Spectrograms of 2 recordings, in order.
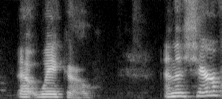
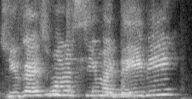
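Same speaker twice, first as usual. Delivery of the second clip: higher, eager offer to the audience; excited to show; 7 semitones higher than usual. Real, not acted. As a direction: perk up proudly about the puppy. Showing off her dog.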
